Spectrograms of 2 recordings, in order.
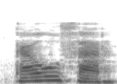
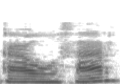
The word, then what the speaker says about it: Kautsar: Kemudian ini kautsar, bukan kausar tapi kautsar.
